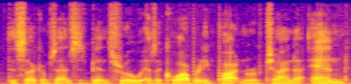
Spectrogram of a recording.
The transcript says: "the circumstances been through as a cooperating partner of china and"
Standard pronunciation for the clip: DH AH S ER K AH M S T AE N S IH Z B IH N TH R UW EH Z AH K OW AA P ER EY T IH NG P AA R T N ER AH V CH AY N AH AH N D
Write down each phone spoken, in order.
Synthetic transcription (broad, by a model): DH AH S ER K AH M S T AE N S IH Z B IH N TH R UW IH Z AH K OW AA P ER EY T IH P AA R T N ER AH V CH AY N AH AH N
